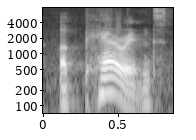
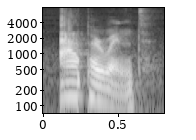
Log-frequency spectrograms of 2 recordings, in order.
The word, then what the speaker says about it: apparent: to me you know as many of us tend to say apparent apparent i don't know why that is but that's not the correct pronunciation you say that something is a parent or you say apparently not apparently apparently a parent okay all right so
